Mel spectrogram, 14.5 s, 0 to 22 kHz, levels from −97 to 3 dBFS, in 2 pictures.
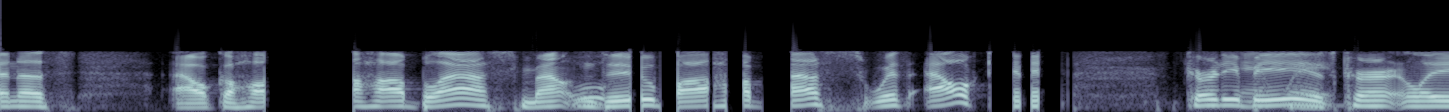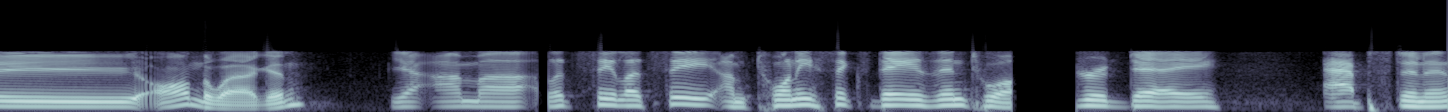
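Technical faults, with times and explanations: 1.32–1.77 s, 3.15–3.96 s, 4.95–5.37 s, 9.93–9.99 s and 12.30–12.63 s: packet loss filled with silence. The speech drops to silence with hard edges. The gaps come in steps of about 30 ms, which fits a 30 ms packet. The solid gaps last 450, 60 and 330 ms. At 3.15 s and 4.95 s the loss is scattered over 810 and 420 ms, with runs up to 150 ms. Nothing is repeated or faded in, so no concealment ran, and the speech around the holes keeps the narrow telephone band of the G.711 line.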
